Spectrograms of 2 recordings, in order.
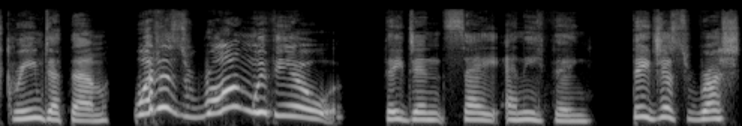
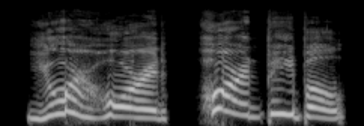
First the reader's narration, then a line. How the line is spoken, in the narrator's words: I yelled at them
